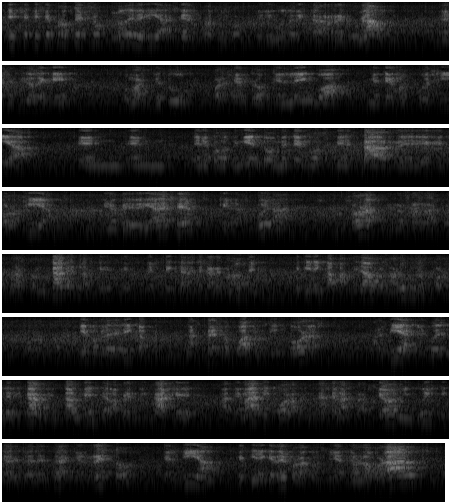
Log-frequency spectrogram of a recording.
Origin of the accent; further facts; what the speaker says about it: Basque Country, Spain; que vengo del País Vasco y por la euskera ha pasado mucho esto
